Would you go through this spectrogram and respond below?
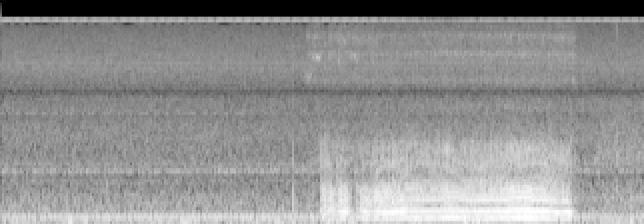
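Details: Pet snoring while napping after playing: a single low, rumbling, buzzy snore lasting about two seconds against quiet room noise.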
